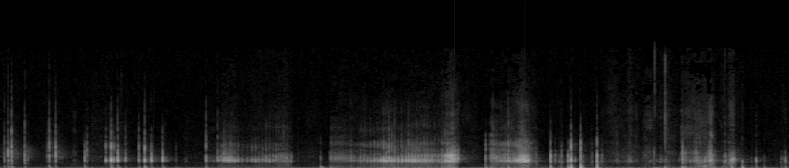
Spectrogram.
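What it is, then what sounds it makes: Suede high-heel pump. Long yellow acrylic nails tap and scratch a single hollow red suede stiletto pump held close to the mic, working over both the suede and the heel. Quick, sharp clicks come in bursts, broken in the middle by softer, breathy scratching and rubbing across the suede before the tapping picks up again.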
